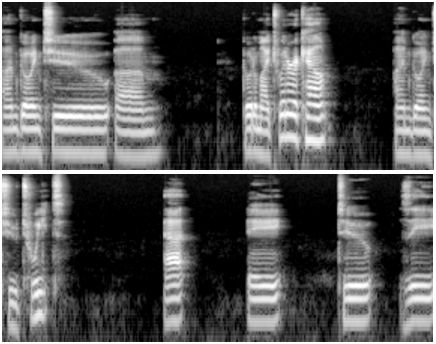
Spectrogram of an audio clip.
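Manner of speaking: low robotic voice, drawn-out "to". Speaker explains tweeting from their twitter account, in a robot voice. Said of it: "I'm speaking like a robot for no reason".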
